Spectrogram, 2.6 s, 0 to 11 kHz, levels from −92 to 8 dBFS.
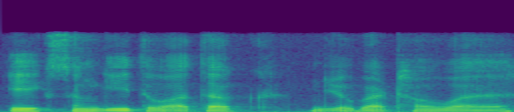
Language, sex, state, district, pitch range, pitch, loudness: Hindi, male, Uttar Pradesh, Lucknow, 115-125 Hz, 120 Hz, -17 LUFS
